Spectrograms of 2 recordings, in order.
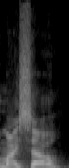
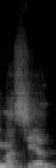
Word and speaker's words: Maciel: Mycel? It's Maciel. Maciel, okay.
